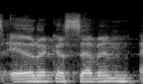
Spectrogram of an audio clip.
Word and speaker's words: Eureka 7: Is there a consensus? – Yeah, it's Ithaca 7 and Gurren Lagann.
